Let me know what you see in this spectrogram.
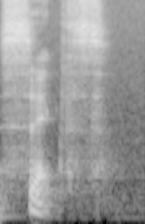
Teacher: the s sound may be elided in sixths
